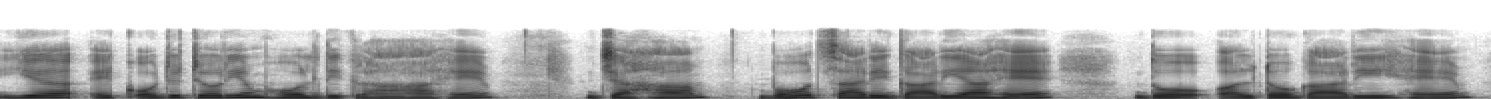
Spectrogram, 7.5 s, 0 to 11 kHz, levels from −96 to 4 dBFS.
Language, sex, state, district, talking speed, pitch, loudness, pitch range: Hindi, female, Arunachal Pradesh, Papum Pare, 130 wpm, 190 Hz, -14 LUFS, 180-200 Hz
